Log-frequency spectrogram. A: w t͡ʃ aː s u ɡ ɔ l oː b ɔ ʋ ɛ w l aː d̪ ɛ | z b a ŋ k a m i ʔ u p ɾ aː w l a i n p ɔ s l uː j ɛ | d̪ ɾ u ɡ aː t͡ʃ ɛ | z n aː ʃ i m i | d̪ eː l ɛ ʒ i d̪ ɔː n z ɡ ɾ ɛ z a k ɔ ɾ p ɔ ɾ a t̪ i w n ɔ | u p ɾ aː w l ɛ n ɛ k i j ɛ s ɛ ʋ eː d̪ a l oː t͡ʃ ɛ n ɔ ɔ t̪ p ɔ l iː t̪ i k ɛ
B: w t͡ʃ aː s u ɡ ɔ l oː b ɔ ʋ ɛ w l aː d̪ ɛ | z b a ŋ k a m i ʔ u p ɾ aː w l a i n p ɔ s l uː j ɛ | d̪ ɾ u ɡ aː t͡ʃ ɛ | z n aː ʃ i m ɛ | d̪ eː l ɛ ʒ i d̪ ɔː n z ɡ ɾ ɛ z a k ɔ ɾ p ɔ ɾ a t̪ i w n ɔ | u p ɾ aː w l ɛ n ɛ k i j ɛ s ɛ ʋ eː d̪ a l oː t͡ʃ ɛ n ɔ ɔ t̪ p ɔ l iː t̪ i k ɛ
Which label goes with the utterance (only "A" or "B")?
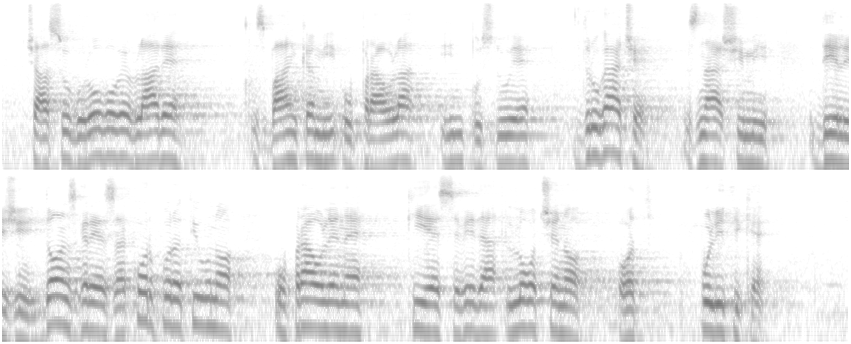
A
